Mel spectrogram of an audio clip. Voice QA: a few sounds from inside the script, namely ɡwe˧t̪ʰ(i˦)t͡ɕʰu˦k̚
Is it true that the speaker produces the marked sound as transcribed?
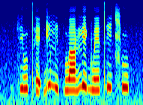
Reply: yes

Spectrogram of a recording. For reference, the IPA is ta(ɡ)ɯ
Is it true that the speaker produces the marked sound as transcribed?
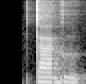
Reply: yes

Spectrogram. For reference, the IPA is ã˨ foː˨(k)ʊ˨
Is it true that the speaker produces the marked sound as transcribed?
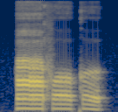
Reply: yes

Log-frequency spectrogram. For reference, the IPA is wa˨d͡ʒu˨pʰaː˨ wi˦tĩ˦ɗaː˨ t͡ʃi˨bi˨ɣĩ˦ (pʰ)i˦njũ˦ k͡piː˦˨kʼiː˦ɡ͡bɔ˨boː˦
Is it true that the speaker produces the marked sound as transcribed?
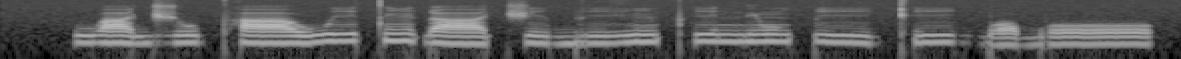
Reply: yes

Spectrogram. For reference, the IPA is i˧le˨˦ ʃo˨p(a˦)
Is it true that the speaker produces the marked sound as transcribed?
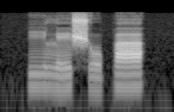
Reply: yes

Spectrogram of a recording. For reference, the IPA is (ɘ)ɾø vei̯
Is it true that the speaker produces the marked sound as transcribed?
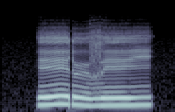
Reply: no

